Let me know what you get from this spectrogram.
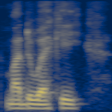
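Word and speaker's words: Madueke: But no, other than Nonny, how do you say Madjiouk? – Madueki.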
